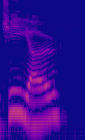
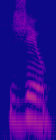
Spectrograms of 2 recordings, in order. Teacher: So they kind of smush the E and the O together.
